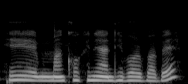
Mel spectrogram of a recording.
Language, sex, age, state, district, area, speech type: Assamese, female, 30-45, Assam, Lakhimpur, rural, spontaneous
